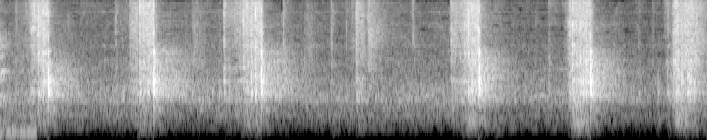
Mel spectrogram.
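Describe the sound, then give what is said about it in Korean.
Knife strokes as fresh cucumber is sliced very thinly into long strips on a board: seven sharp, evenly spaced cuts in a steady rhythm, alone with no talk. “시작은 오이를 아주 얇게 길게 썰어주세요. 말아줄 거니까.”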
